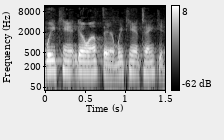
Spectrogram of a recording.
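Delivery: very soft, low, nasally whining voice. Retelling what the scared people said, imitating a nasally whiny voice. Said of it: "they got the nasally whiny voice when they said".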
